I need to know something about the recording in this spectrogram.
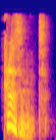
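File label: "present", British; Flora and fauna, agriculture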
